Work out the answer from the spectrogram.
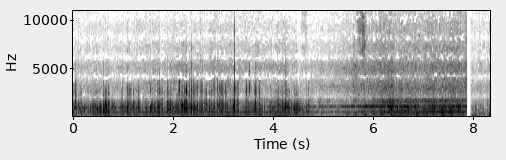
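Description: Mumbai suburban electric train running at speed, heard from on board at an open door or window: steady rumble of wheels on rail with wind buffeting the microphone, and a faint whine that rises slightly in pitch in the second half. The sound breaks off for an instant near the end.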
